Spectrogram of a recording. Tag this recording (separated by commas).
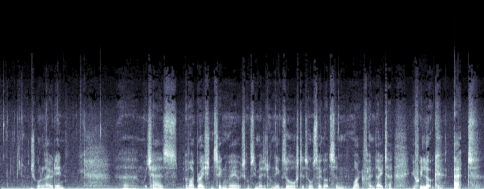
Speech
